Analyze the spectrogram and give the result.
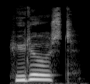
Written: hytteost

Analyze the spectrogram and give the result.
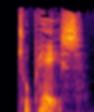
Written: topas

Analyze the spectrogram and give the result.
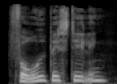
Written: forudbestilling

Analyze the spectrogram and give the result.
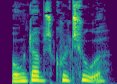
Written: ungdomskultur

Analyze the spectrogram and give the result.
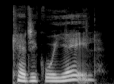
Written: kategorial

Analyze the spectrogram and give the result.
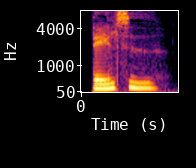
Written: dalside

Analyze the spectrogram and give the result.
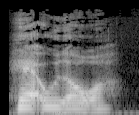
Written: herudover

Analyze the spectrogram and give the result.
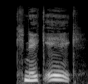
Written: knækæg

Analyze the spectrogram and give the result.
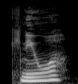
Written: knevre

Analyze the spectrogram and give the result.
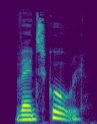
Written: vandskål

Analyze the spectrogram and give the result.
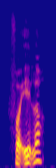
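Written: FORÆLDEREN

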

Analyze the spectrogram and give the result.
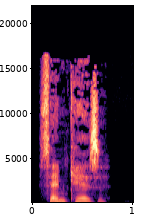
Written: sandkasse

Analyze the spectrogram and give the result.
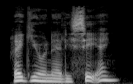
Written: regionalisering

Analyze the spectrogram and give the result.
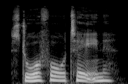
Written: storforetagende

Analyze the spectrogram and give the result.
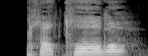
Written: plakette

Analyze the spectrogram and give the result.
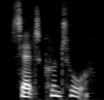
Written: salgskontor

